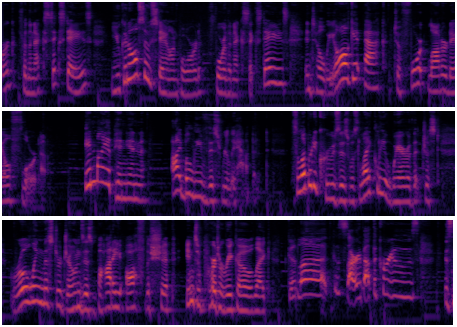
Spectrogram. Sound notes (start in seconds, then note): none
